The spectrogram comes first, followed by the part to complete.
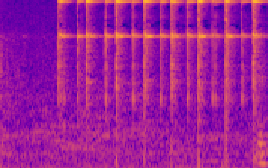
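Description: Metal jingles shaken rapidly in an even rhythm, about seven strokes a second with a bright, high ringing, starting about half a second in.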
